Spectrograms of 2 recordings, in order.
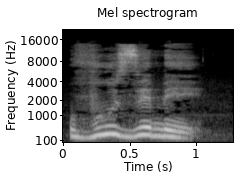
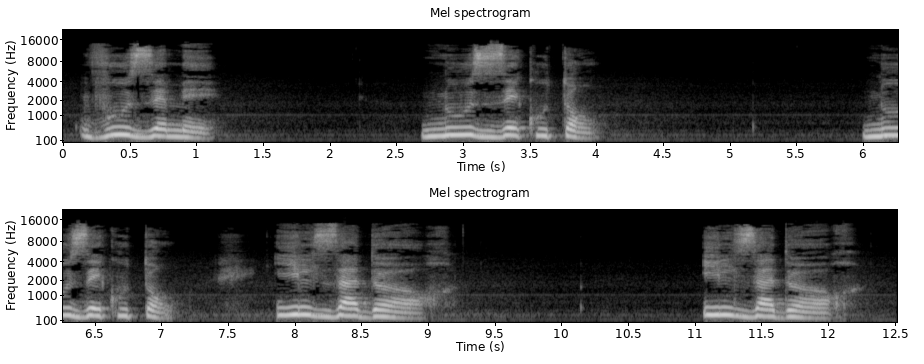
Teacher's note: then we make a little liaison that pronounces like a Z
